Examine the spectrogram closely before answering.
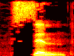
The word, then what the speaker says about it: syn: This part, that is taken from here, which is pronounced as syn, which means together.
